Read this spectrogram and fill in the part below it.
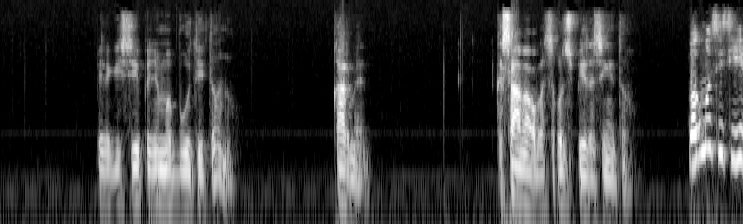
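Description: A man speaks calmly and seriously nearby.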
